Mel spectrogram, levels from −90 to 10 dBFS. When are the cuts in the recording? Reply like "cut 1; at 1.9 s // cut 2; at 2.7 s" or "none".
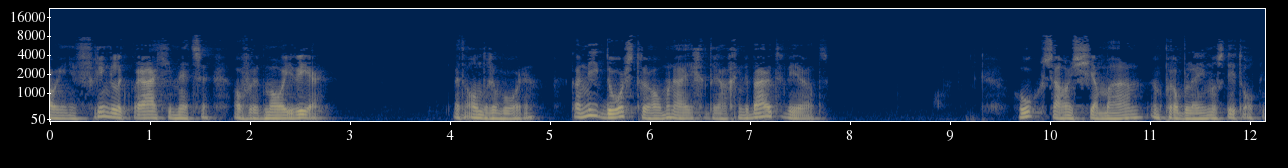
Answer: cut 1; at 5.0 s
